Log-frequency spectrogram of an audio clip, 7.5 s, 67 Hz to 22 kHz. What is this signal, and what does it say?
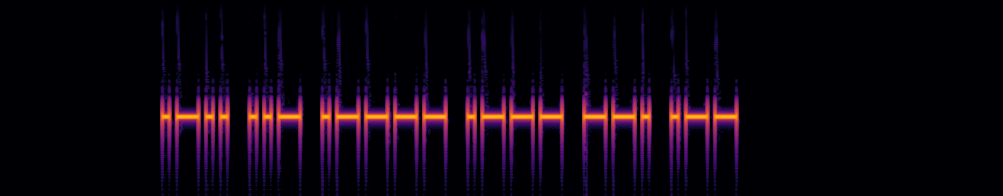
Morse code, heard as a keyed tone, about 22 wpm, 700 Hz. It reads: LU1JGW
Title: DXCC-100 Call Signs - 6 Characters - 22wpm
